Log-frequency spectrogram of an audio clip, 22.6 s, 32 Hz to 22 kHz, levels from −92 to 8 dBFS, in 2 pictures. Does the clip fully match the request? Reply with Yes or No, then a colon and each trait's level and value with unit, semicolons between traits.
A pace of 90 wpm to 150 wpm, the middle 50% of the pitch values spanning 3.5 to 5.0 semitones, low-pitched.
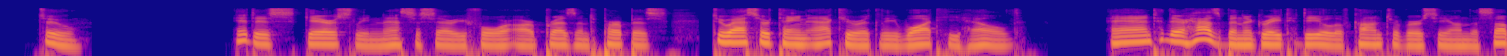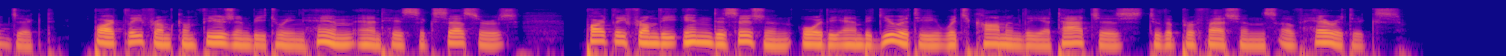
Yes: slow, 135 wpm; average, 4.0 semitones; low, 125 Hz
